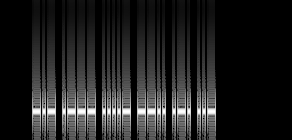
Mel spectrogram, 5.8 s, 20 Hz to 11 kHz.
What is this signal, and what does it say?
Morse code, heard as a keyed tone, about 24 wpm, 700 Hz. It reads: KJ4ZRU
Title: Speed Racing - USA 2x3 Call Signs 20wpm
